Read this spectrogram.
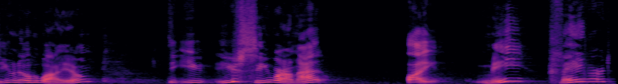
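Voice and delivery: Mary doubting she is chosen; mock disbelief. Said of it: "And she's like".

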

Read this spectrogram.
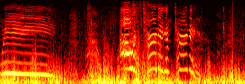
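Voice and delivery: high thrilled squeal; excited squeal. Real, not acted. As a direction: squeal with delight as it spins. Ride spinning.

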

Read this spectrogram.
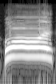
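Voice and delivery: put-on high, drawn-out accented yelling; imitated belligerent bellowing; mock threatening shout. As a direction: holler a threat across the street. Imitated man yelling threats outside.

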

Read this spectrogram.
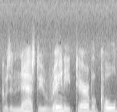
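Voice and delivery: ordinary talk, nothing marked

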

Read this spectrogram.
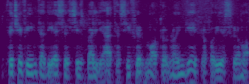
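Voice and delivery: usual speaking voice

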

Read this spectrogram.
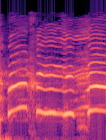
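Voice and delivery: high, loud panicked cry; panicked shout. Real, not acted.

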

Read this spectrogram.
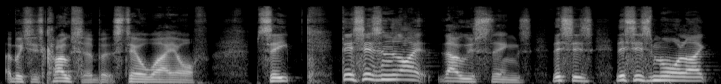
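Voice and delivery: lightly voiced man, resentful and weary; David, bitter. A narrator's reading. David explains his family.

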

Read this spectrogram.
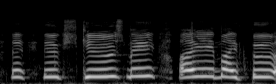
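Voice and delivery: high, slow put-on voice of an impatient customer; demanding customer. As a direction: whine it like a pushy diner. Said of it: "they're like".

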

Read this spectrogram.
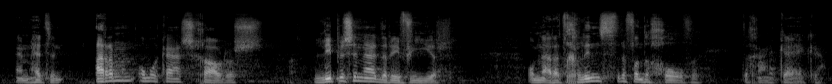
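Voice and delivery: gentle, hushed story ending; story narration. A narrator's reading. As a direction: let the tale settle quietly to its end. Reads a story to children.

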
